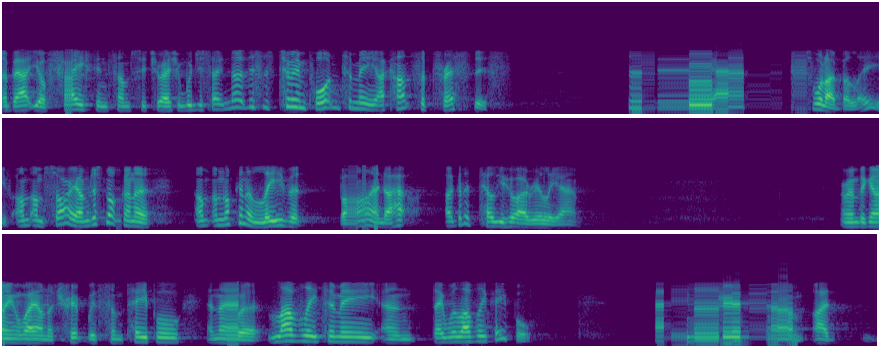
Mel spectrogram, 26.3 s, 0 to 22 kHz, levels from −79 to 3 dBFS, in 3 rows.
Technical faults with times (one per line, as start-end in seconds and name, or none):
0.64-0.70 packet loss with last packet repeated
5.61-8.09 robotic sound from repeated short buffers
9.92-9.96 packet loss with last packet repeated
12.24-12.52 packet loss with last packet repeated
17.52-17.56 packet loss with last packet repeated
19.80-19.90 packet loss with last packet repeated
24.09-25.50 robotic sound from repeated short buffers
